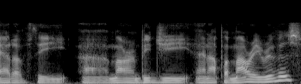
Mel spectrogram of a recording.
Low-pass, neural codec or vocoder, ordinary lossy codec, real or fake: 7.2 kHz; none; MP3, 64 kbps; real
